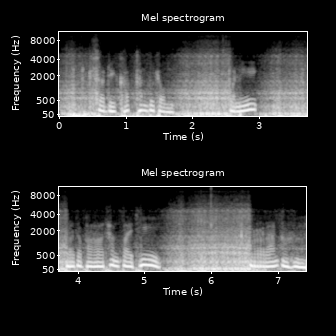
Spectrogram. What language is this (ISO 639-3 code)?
tha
